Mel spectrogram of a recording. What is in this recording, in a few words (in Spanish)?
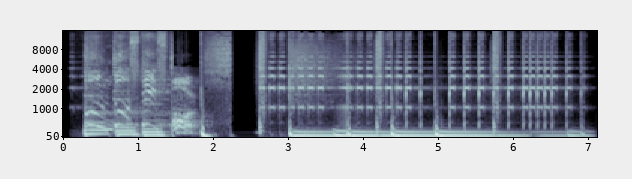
cumbia mix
